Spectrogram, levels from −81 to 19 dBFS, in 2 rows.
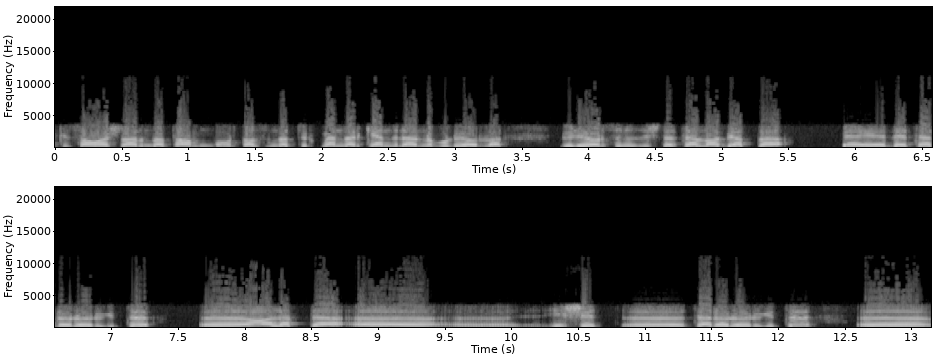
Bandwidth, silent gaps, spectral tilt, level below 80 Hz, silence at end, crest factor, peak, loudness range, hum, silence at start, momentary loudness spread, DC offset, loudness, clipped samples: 9 kHz; none; -5 dB/octave; -58 dBFS; 0 s; 12 dB; 0 dBFS; 2 LU; none; 0.05 s; 9 LU; under 0.1%; -13 LUFS; under 0.1%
